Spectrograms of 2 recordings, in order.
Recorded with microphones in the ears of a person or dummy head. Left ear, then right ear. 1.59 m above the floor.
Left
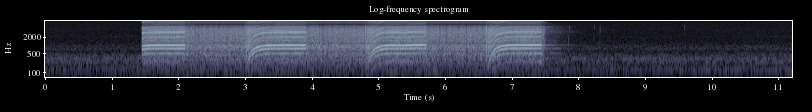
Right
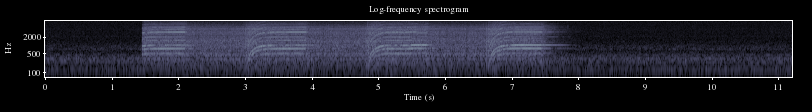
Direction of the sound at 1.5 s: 40° left (ahead or behind).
